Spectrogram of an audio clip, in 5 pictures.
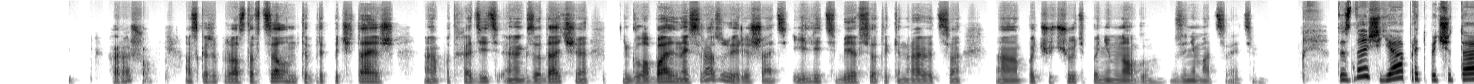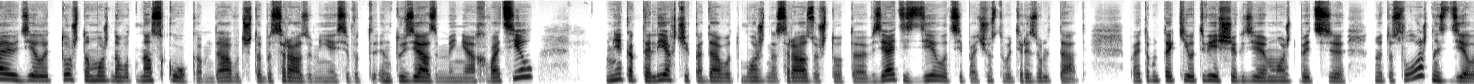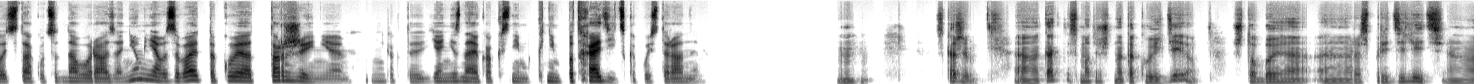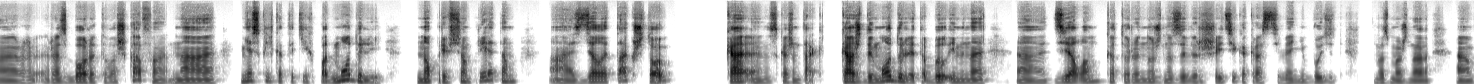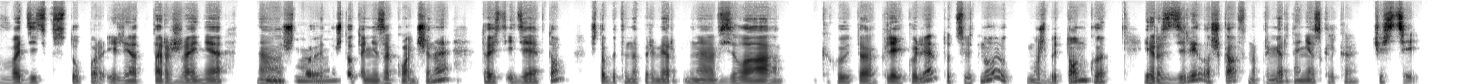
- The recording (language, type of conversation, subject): Russian, advice, Как постоянные отвлечения мешают вам завершить запланированные дела?
- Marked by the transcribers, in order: tapping; "когда" said as "када"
